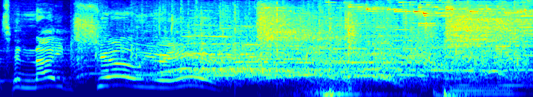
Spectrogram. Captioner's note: cheering and applause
